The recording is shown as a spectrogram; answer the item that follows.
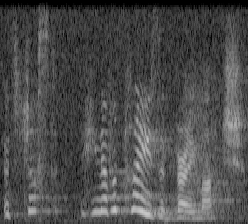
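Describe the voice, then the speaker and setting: A woman's voice: very high-pitched, very animated, moderate pace, darkish tone. A teen girl playing a prim, polite librarian. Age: teens. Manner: polite and hesitant. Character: prim young female librarian, polite and reserved. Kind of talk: high school musical theater acting. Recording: hall stage recording, dull with hiss.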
